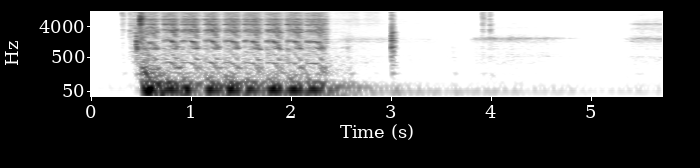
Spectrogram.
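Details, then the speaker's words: Kubota RTV900 diesel at -8°F with leftover summer fuel gelling, boosted battery, glow plug on: slow uneven cranking about two and a half beats a second, almost catching then dying; owner suspects gelled fuel forced into lines; cold crank, no start. "doesn't sound good i think i probably shouldn't have cranked it over as much while it was starting to gel because i think i actually probably forced some of the gelled stuff into the lines which is not good on my part"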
